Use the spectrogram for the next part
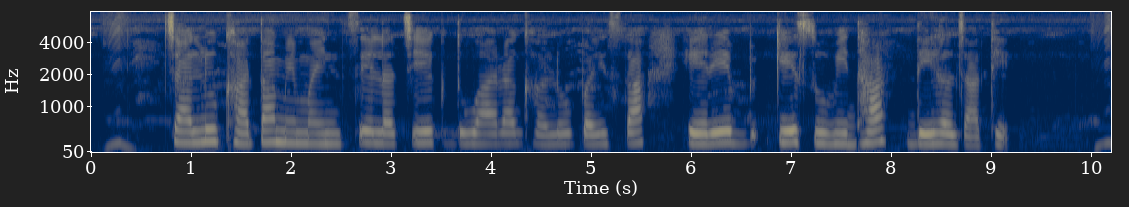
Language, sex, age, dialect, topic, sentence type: Chhattisgarhi, female, 18-24, Northern/Bhandar, banking, statement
